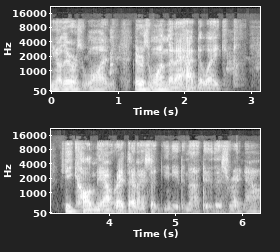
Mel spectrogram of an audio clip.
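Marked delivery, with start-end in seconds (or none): 4.8-6.3 very low, very quiet, serious, stern voice. Retelling how they shut down someone who called them out, retelling a serious voice. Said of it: "I had to use my like serious".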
